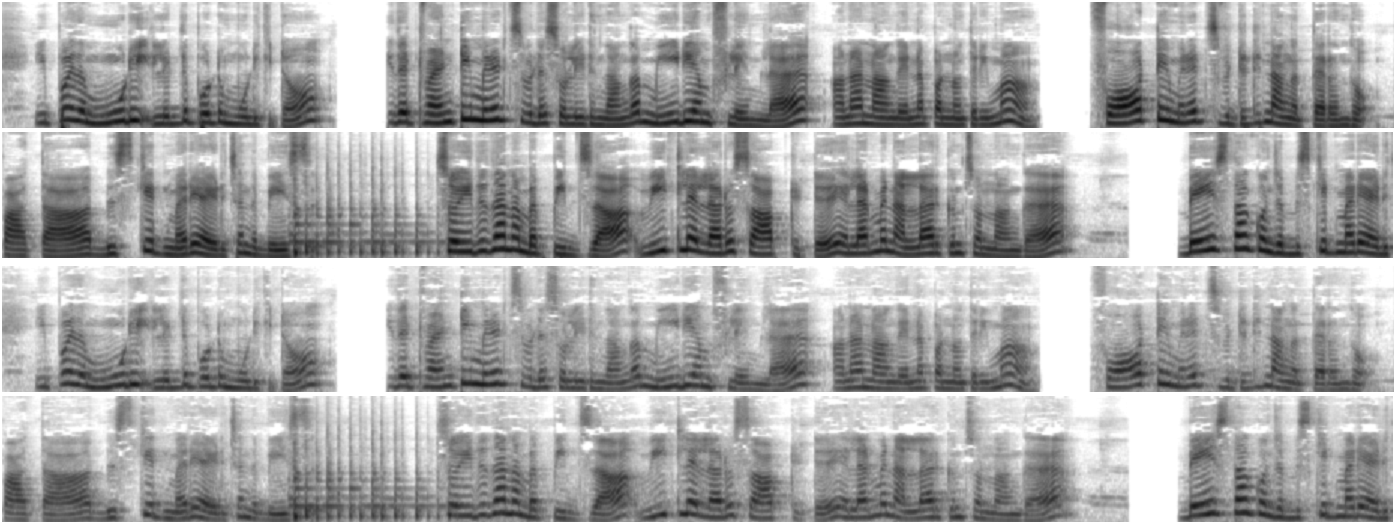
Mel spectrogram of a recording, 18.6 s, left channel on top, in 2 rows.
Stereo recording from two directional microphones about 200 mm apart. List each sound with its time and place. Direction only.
0.2 s speech: 25° left (ahead or behind)
2.5 s speech: 35° left (ahead or behind)
11.1 s music: centre (ahead or behind)
12.2 s speech: 35° left (ahead or behind)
